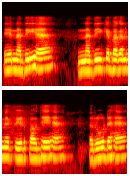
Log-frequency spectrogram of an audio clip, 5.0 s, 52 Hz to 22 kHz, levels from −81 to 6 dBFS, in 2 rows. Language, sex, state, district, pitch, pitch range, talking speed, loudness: Hindi, male, Chandigarh, Chandigarh, 180 Hz, 170-185 Hz, 145 wpm, -15 LUFS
